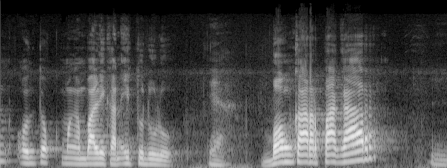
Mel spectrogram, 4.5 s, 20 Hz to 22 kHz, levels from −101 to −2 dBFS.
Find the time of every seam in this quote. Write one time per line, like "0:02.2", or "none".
none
